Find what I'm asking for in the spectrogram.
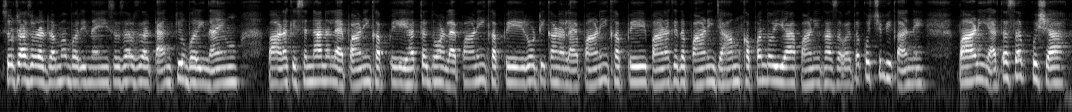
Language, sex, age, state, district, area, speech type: Sindhi, female, 45-60, Gujarat, Surat, urban, spontaneous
